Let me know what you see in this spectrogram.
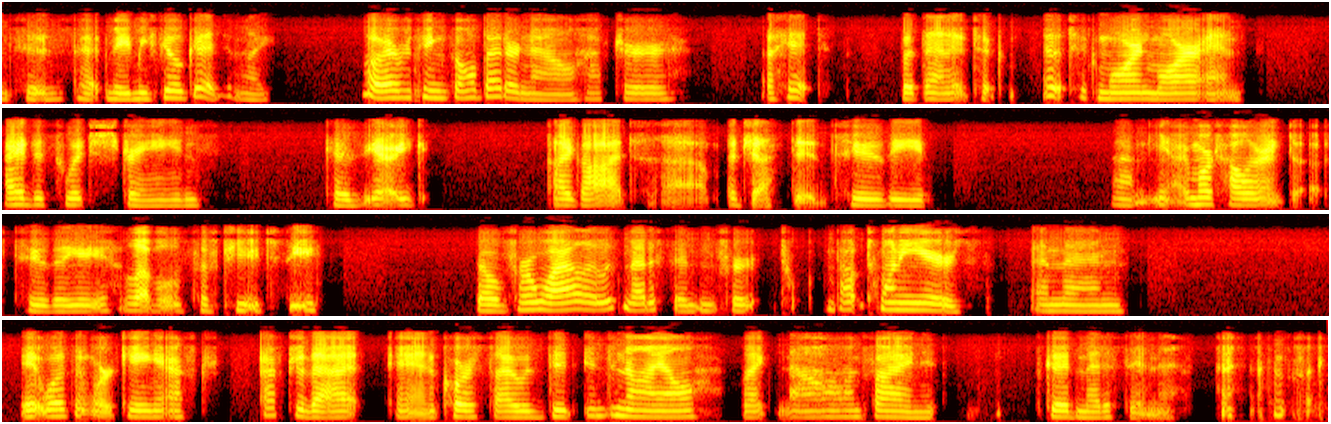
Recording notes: Lead at MAWPM's "Saturday Night Live" meeting. MA Meetings by Phone.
